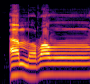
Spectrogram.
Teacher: maka lidah kita naik terangkat ke atas, tebalkan huruf ro-nya. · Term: tabkhim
